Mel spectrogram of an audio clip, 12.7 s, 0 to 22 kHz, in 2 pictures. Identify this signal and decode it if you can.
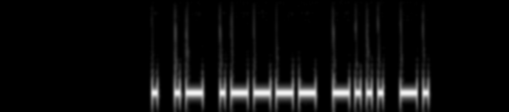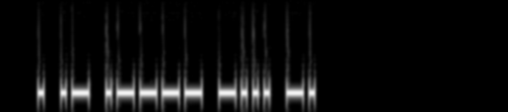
Morse code, heard as a keyed tone, about 17 wpm, 700 Hz. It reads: EA1BN EA1BN
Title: DXCC-100 Call Signs - 5 Characters - Repeated 2x - 17wpm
